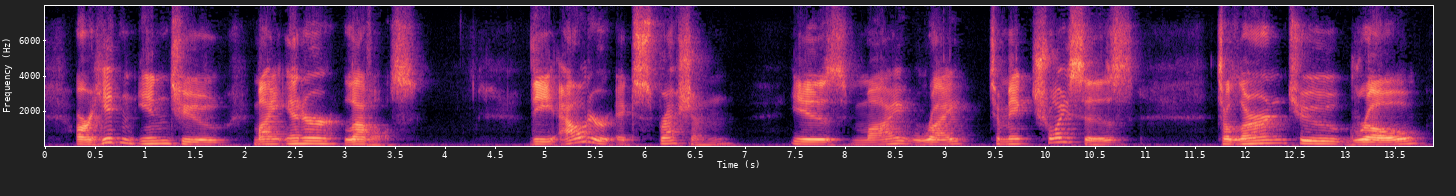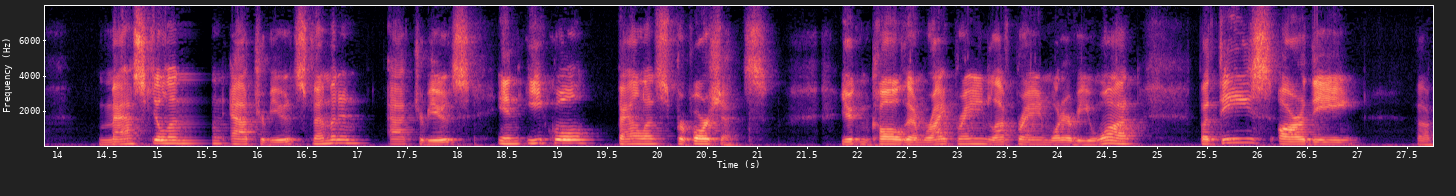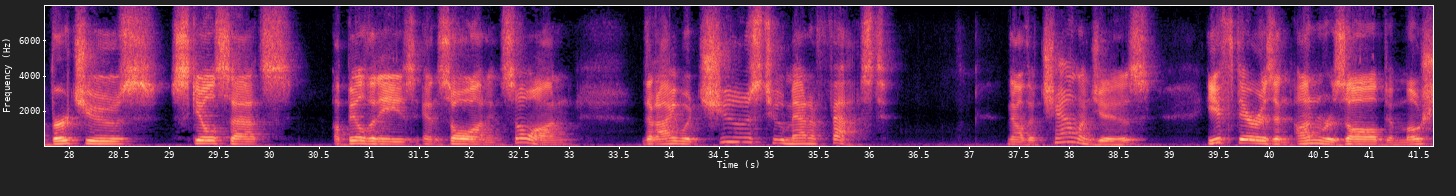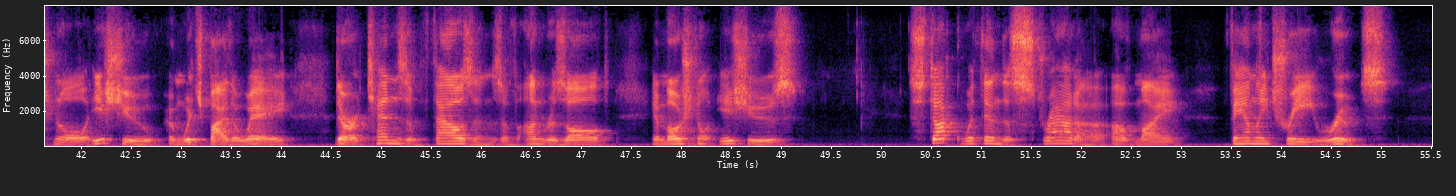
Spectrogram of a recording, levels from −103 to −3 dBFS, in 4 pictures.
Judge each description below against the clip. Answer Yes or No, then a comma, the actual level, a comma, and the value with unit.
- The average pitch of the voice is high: No, low, 135 Hz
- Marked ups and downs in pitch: Yes, wide, 6.3 semitones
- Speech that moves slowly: Yes, slow, 100 wpm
